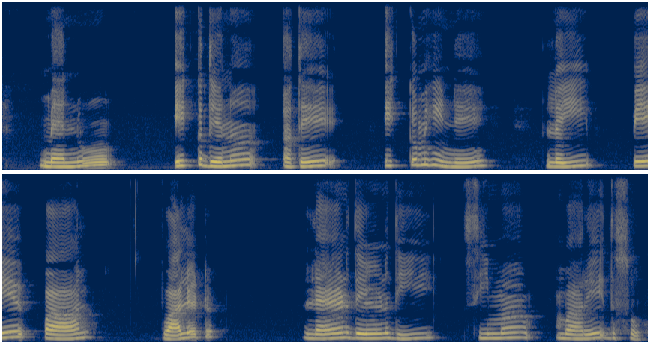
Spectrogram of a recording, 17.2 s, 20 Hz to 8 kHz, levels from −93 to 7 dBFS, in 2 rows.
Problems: none marked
